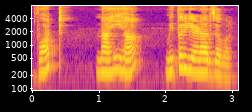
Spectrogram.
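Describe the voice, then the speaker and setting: A woman's voice: a little high, measured pace, dark tone. A woman reading as a teasing young man in love. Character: playful teasing young man, romantic lead.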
